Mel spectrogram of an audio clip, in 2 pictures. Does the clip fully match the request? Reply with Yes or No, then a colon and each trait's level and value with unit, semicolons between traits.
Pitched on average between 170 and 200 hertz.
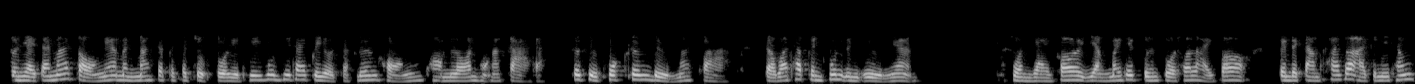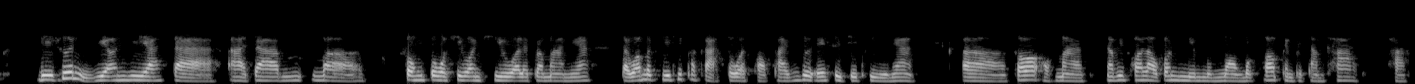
Yes: medium, 185 Hz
